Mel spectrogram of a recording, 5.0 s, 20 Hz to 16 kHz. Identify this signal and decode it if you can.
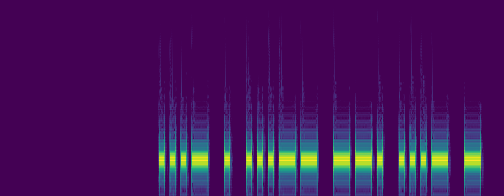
Morse code, heard as a keyed tone, about 22 wpm, 700 Hz. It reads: VE3GVT
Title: DXCC-100 Call Signs - 6 Characters - Repeated 3x - 22wpm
